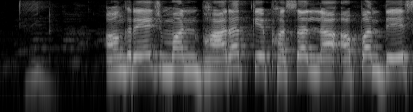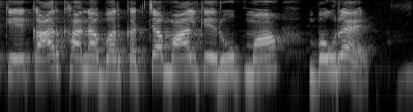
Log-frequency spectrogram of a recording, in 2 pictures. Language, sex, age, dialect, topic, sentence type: Chhattisgarhi, female, 18-24, Western/Budati/Khatahi, agriculture, statement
